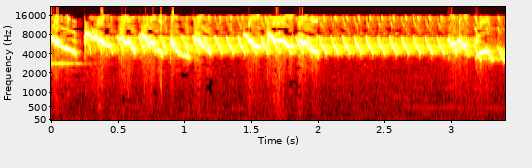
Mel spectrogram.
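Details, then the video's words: Canary master song used to train birds for national competition: a continuous high, fast run of repeated chipping notes with sliding whistles, unbroken for over three seconds. "Masteran kenari terbaik untuk persiapan lomba nasional"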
